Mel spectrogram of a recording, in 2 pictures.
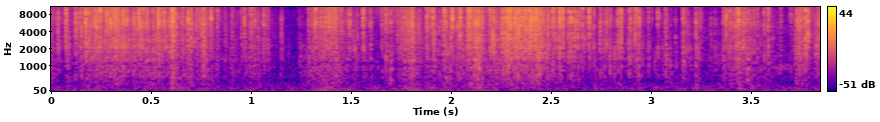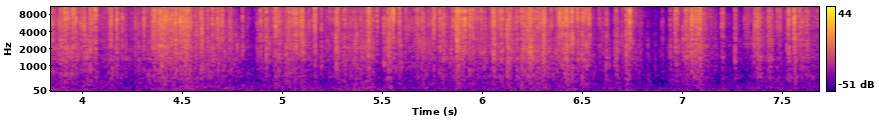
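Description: A wrinkled white plastic shopping bag is held flat, then crumpled and folded by hands. It gives a steady run of bright, crisp crinkling that swells and dips in short bursts, with almost no low end.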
